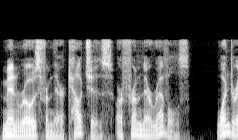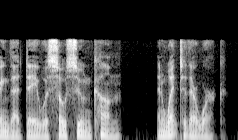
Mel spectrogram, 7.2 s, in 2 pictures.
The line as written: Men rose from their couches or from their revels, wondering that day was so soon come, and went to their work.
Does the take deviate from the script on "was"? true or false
false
